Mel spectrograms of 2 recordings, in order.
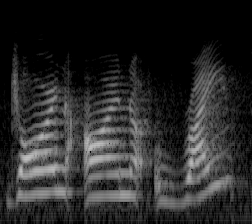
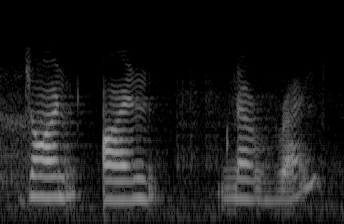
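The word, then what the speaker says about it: John Arne Riise: This week we have a man with the killer right foot, John Arn Rice, with us. Did I say that right? John Arn Rice? – You said the name correctly, but.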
